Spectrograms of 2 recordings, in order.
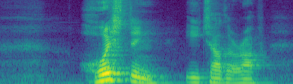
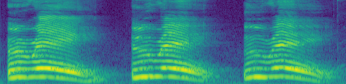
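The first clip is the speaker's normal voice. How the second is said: high loud cheers of a crowd; distant cheering; 12 semitones higher, 6 dB louder, slower than usual. Acted. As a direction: cheer like a rowdy crowd overhead. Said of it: "shouting and cheering".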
